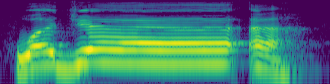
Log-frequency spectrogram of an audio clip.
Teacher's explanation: This mad we will extend four as well, compulsory, because the letter of hamza follows the mad in one word.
